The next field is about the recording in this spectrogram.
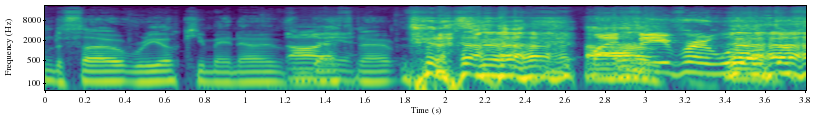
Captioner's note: laughing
